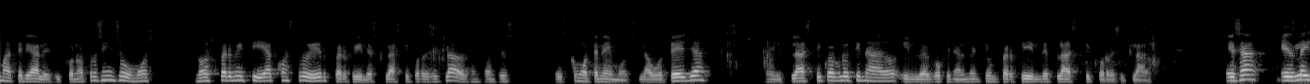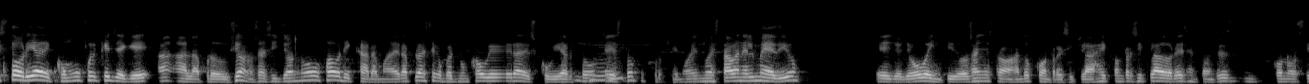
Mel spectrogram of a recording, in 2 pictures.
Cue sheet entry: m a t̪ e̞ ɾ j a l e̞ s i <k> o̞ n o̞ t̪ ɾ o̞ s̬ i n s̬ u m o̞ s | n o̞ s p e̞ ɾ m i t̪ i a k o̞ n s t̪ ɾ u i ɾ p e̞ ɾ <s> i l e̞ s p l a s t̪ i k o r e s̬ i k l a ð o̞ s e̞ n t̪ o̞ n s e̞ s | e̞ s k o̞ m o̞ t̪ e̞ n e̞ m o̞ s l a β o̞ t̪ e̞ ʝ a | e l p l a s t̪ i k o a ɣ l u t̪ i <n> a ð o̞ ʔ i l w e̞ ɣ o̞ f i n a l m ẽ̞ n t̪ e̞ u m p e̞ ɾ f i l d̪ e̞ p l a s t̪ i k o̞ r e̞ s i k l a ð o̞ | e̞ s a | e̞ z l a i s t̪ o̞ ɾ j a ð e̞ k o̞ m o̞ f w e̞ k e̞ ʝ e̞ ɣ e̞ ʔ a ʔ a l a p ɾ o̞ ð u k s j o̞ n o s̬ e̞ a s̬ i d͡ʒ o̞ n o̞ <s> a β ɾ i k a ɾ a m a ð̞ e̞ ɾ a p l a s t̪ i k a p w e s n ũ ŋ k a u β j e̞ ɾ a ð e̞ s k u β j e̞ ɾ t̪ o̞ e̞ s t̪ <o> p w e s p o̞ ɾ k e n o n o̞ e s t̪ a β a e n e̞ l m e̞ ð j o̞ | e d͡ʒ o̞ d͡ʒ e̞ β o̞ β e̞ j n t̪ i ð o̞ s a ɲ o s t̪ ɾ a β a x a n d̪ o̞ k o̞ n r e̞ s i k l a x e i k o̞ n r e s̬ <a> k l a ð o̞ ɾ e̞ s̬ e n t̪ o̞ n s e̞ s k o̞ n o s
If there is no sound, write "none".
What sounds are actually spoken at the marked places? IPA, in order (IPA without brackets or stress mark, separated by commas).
k, f, n, f, o, i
